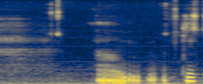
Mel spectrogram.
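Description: A few light clicks of a wireless computer mouse's buttons: one about half a second in and a couple near the end, with a soft murmur of the voice in between.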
